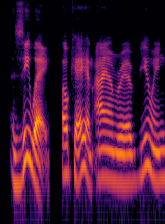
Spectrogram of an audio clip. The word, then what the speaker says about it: Ziwe: Ziwe.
